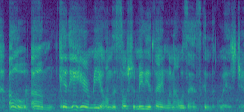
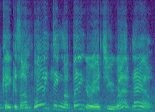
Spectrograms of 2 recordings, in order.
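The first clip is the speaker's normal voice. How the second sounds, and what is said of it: Put-on southern accent. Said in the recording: “that's my southern accent right now”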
